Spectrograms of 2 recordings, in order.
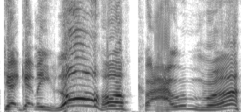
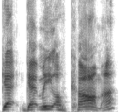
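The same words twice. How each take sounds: First: Loud, drawn-out mock bellow; slow, exaggerated shouted repeat; hammed-up loud drawl. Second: Said in the usual way. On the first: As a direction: stretch LAW out into a slow shout. Exaggerated repeat of the garbled phrase.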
